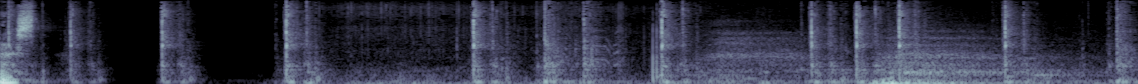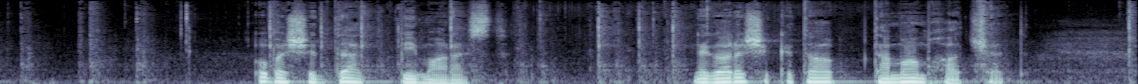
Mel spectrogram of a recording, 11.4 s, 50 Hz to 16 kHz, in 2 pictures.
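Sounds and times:
speech: 0.0 - 0.3, 7.0 - 8.4, 9.2 - 10.9
typewriter keys clacking: 2.4 - 9.4.

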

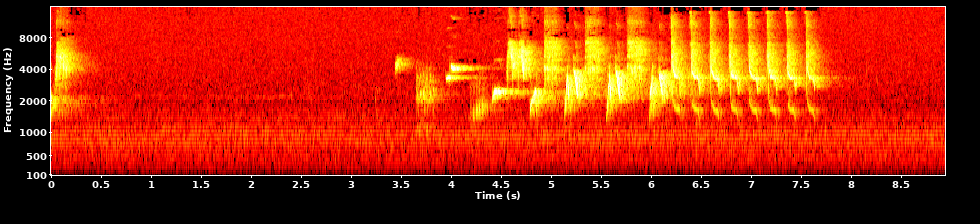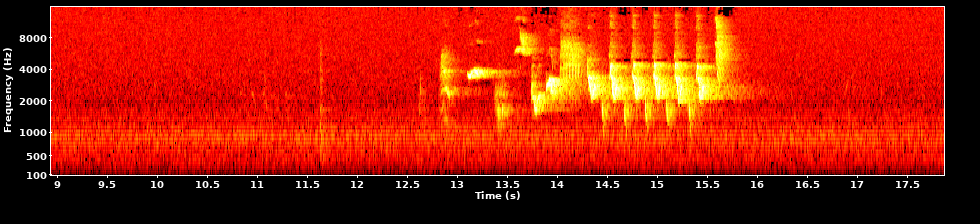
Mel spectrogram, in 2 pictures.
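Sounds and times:
Common nightingale singing in full voice: 0.0 - 0.9, 1.6 - 8.1, 10.6 - 17.8.

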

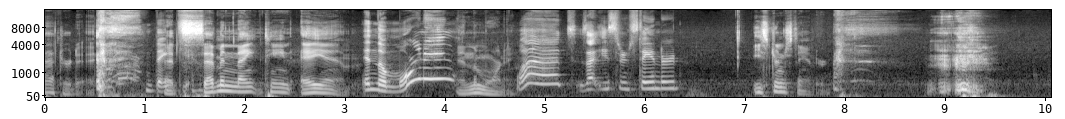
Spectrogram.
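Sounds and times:
speech: 0.0 - 6.5, 7.1 - 8.1, 8.8 - 9.5
throat clearing: 8.8 - 9.6.

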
